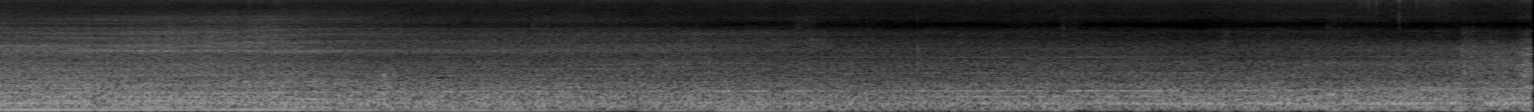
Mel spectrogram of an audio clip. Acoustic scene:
street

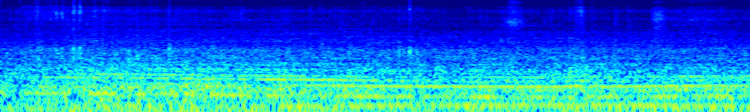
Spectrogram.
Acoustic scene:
bus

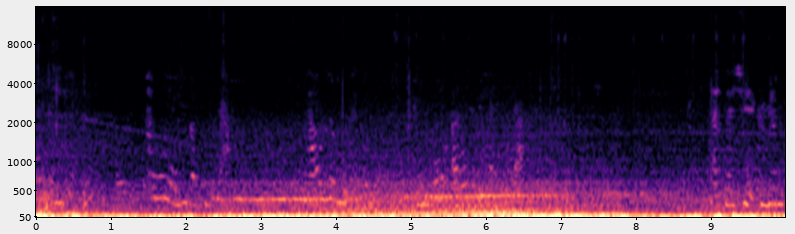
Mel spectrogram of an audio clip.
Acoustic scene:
bus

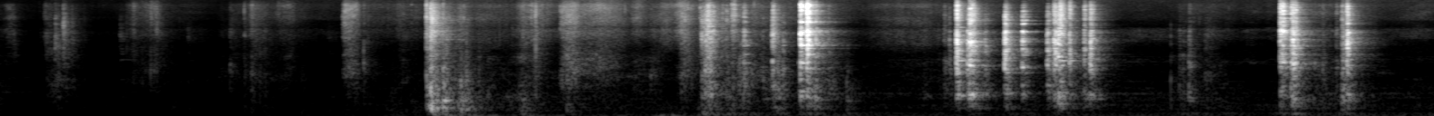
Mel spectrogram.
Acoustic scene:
kitchen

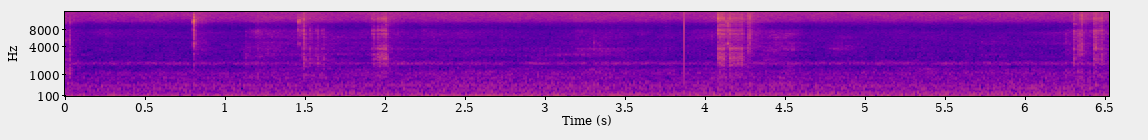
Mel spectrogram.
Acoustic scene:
car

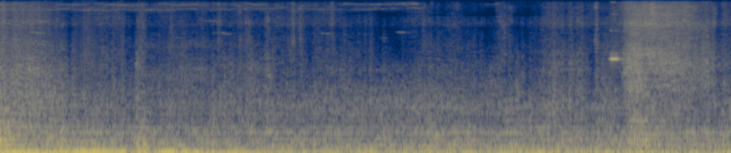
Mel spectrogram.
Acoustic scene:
bus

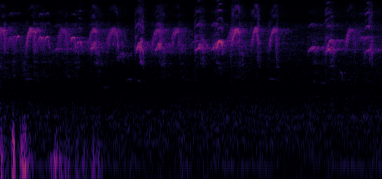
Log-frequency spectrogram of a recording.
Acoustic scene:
park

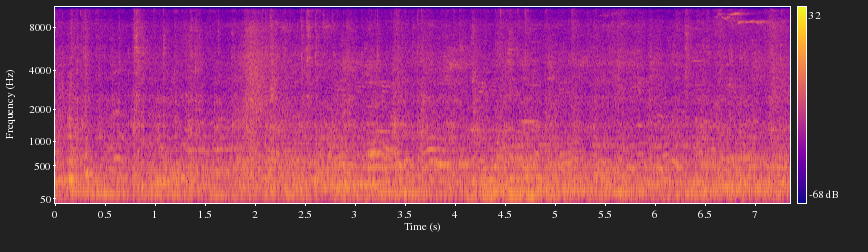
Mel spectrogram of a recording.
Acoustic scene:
crowded indoor space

